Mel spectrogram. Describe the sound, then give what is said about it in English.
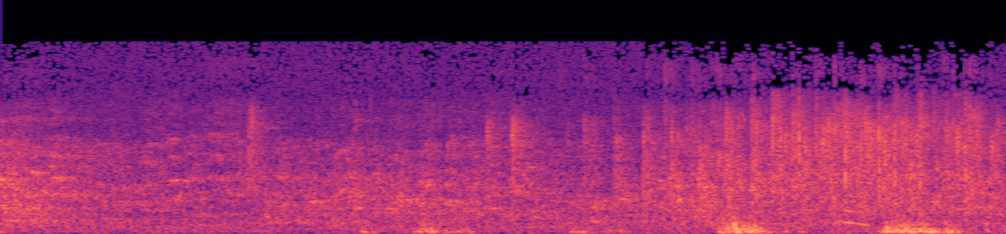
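A crowd claps in a steady, moderate patter for about ten seconds with a murmur of voices underneath. A couple of louder low thumps stand out near the end. “Thank you for the jaded applause.”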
